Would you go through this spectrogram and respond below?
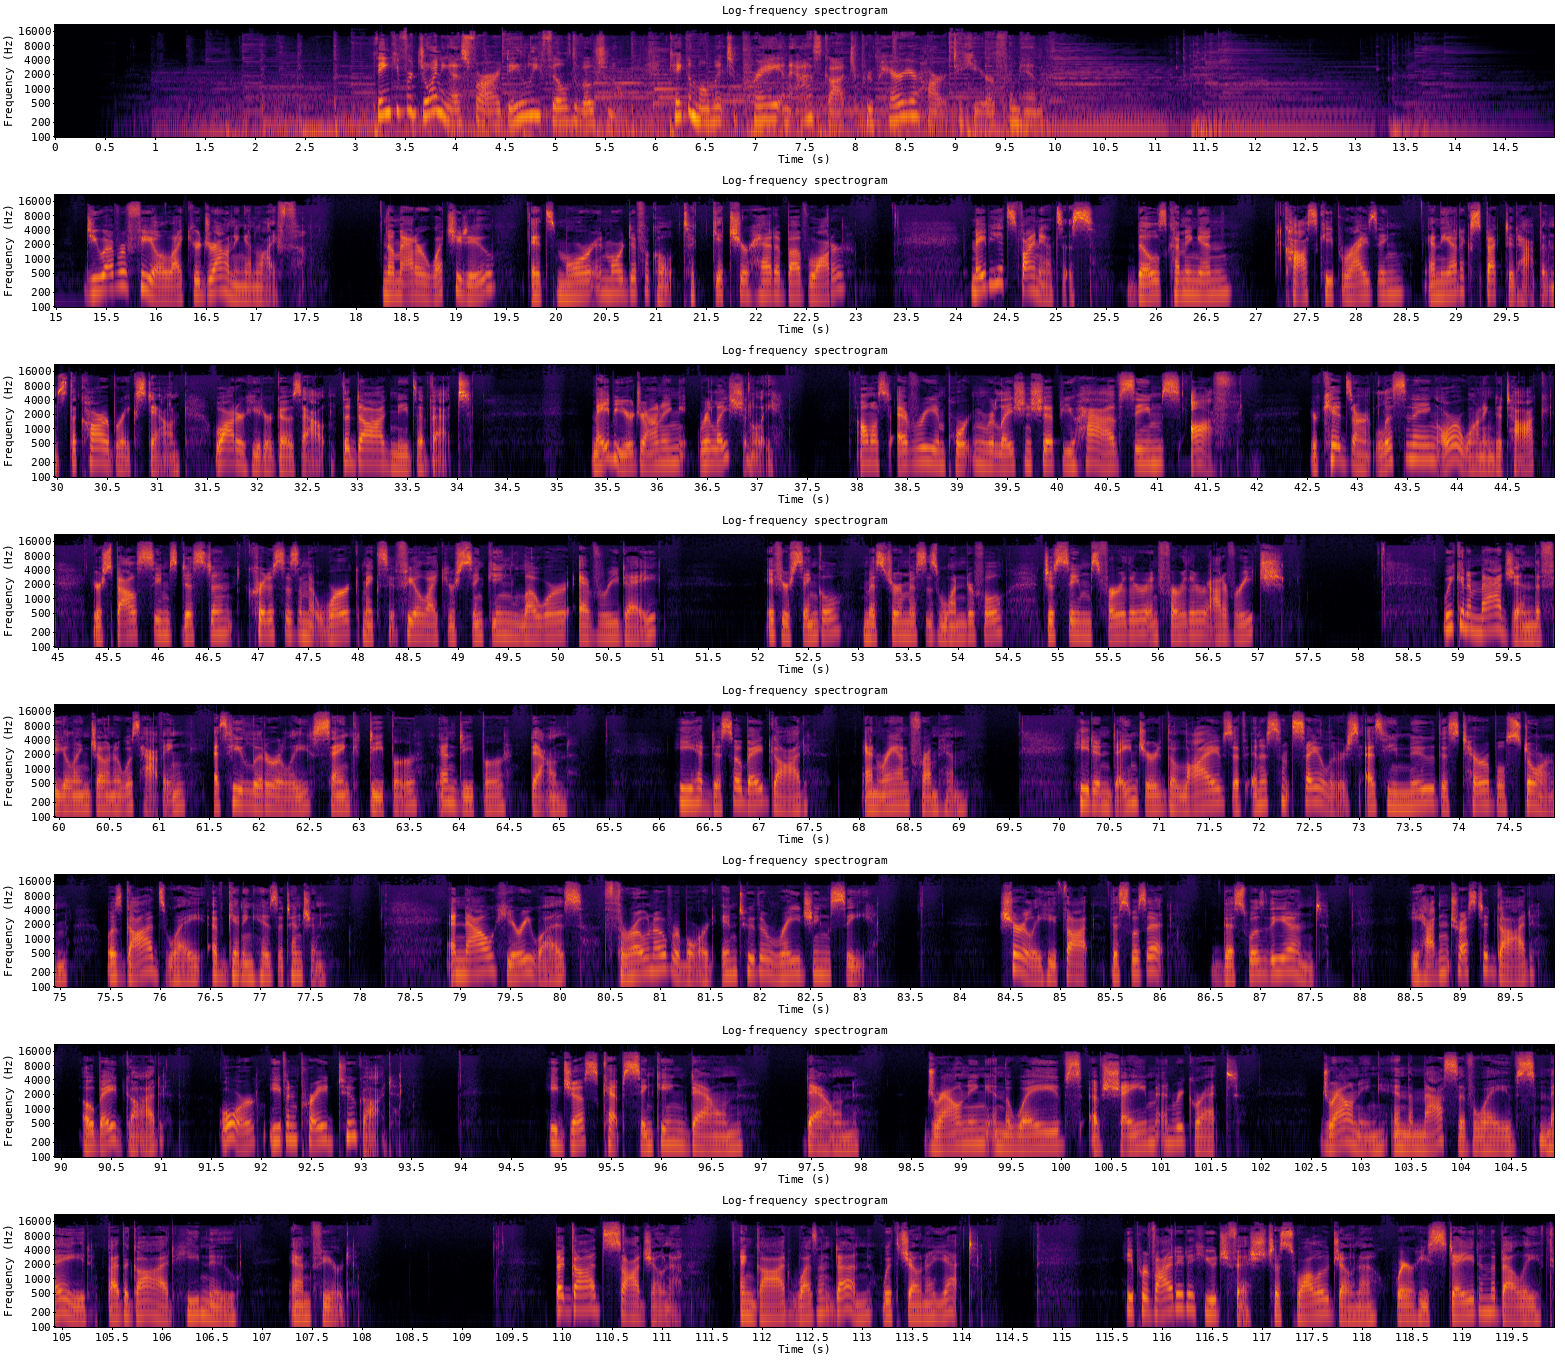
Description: We hope you will enjoy these audio devotionals.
